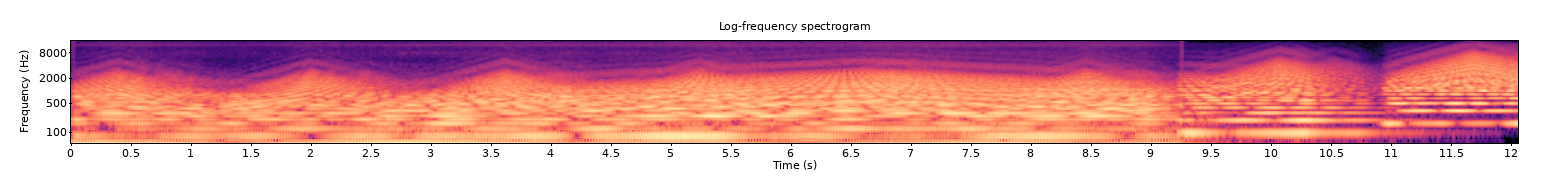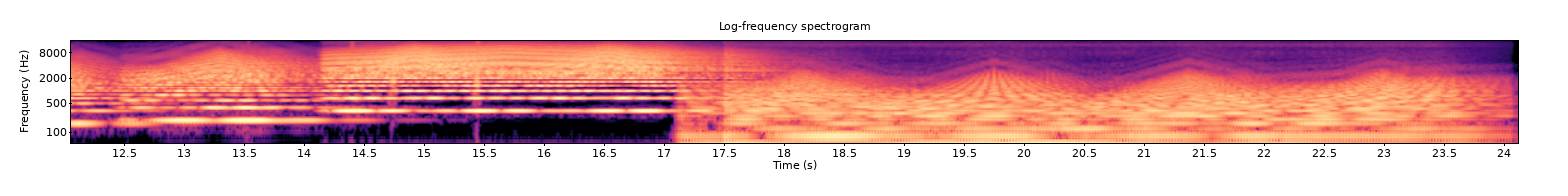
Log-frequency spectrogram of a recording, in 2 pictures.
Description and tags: A less extreme but still fat supersquare sound from the Roland D50. One note played at the time. As the pitch goes up the digital imperfectness of the D50, or its typical character, when you like, becomes more apparent.
D50, Supersquare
